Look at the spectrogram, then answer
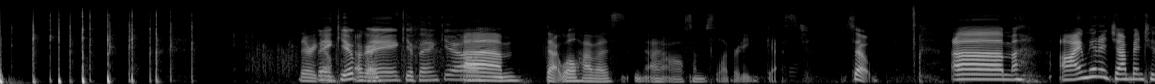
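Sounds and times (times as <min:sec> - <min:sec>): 
people clapping hands: 0:00.0 - 0:05.0
speech: 0:03.0 - 0:08.9, 0:09.5 - 0:11.5.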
